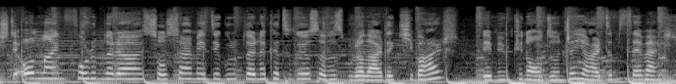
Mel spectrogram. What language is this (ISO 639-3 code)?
tur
